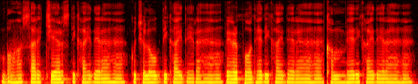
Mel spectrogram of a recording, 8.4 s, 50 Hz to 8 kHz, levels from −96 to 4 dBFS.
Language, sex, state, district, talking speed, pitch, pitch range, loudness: Hindi, male, Maharashtra, Nagpur, 170 wpm, 125 Hz, 120-125 Hz, -26 LUFS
